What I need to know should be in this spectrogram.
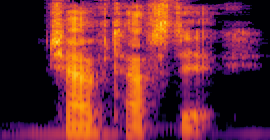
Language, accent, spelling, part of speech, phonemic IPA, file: English, Australia, chavtastic, adjective, /t͡ʃævˈtæstɪk/, En-au-chavtastic.ogg
- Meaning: 1. Very much related to chavs 2. Both fantastic and chavvy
